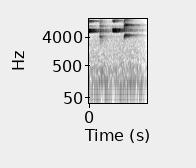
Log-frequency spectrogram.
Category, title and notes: Sound effects > Animals
Confused Bird Chirp
birb, bird, bird-chirp, bird-chirping, birdie, call, calling, chirp, chirping, indonesia, isolated, little-bird, short, single, subtle, whispering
